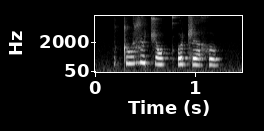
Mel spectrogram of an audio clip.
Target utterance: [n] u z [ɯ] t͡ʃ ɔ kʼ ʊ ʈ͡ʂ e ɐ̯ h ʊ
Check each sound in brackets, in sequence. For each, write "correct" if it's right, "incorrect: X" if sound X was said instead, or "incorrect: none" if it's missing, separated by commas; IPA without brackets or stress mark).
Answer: incorrect: t, correct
